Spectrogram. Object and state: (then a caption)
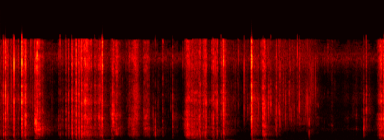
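Dry soap bar being cut. A solid, dry, dark green soap bar held in the hand is cut and shaved with a utility knife blade. The blade makes dry, crisp scraping and crackling sounds in bright, dense bursts. The bursts thin out to near silence before one last scrape at the end.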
